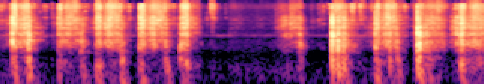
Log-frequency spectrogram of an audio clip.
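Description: Repeated crisp tapping and shuffling of tarot cards, quick bursts in uneven rhythm with a brief pause in the middle, close and fairly loud.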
